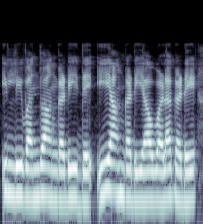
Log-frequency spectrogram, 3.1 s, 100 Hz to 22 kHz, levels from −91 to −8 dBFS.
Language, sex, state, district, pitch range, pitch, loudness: Kannada, female, Karnataka, Bidar, 180-205 Hz, 185 Hz, -15 LUFS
